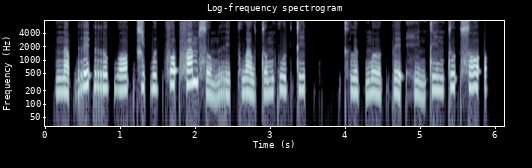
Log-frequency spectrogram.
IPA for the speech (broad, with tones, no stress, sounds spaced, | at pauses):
n a˨˩ p̚ r e˥˩ ʔ r o˥˩ k̚ w ɔː˦˥ k̚ t͡ɕ i˥˩ t̚ w ɯ˥˩ k̚ f ɔ˥˩ ʔ f a˥˩ m s o˩˦ m r i˨˩ t̚ k w a˨˩ w t o˦˥ m k w u˦˥ k̚ t i˦˥ t̚ | kʰ l ɯ˨˩ k̚ m ɤː˨˩ k̚ p e˨˩ ʔ h i˩˦ n t i˧ n t u˥˩ ʔ s ɔ˥˩ ʔ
